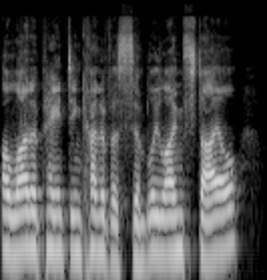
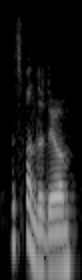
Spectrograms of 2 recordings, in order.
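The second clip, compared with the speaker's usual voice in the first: softer repeat; 5 semitones lower, 10 dB quieter, faster than usual. Shown as a demonstration. Streamer echoing himself, much softer and in a put-on voice. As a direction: repeat "It's fun to do 'em" much softer, in an odd voice. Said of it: "It's fun to do 'em".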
